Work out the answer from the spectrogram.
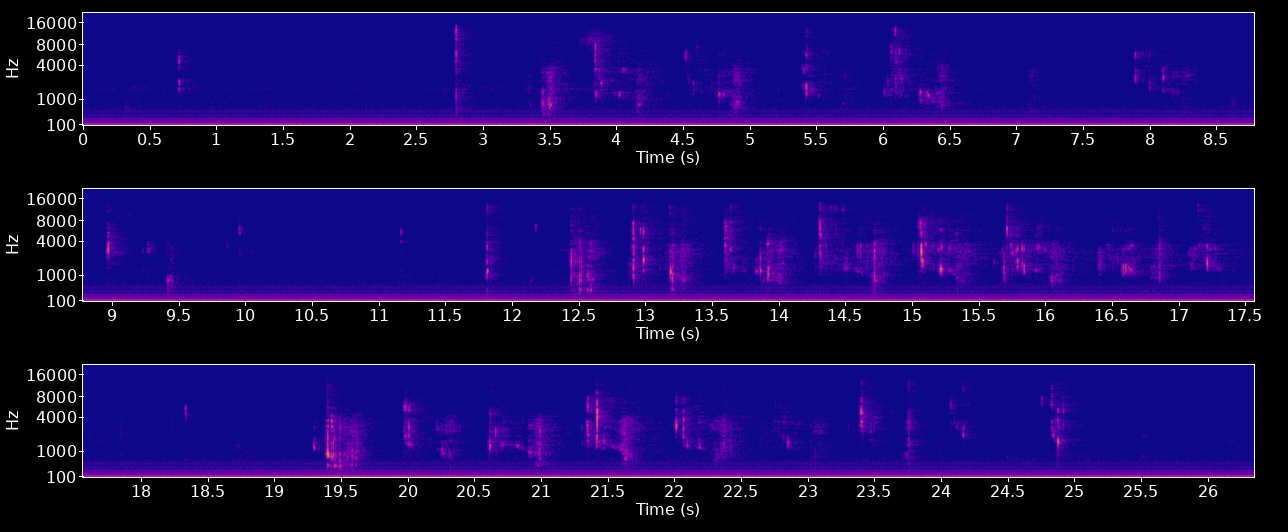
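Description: A person chewing and biting green grapes close to the microphone: irregular wet clicks and snaps coming in spells, over a steady low electrical hum.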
